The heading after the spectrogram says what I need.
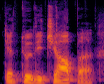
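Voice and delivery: put-on Austrian movie-star accent, lightly done; a quick, half-serious Austrian action-hero voice; Arnold Schwarzenegger accent. Host tries Schwarzenegger's Austrian accent on a famous line. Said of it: "I was gonna do his accent then".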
